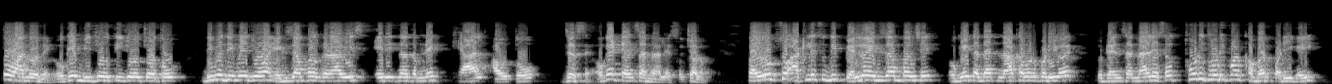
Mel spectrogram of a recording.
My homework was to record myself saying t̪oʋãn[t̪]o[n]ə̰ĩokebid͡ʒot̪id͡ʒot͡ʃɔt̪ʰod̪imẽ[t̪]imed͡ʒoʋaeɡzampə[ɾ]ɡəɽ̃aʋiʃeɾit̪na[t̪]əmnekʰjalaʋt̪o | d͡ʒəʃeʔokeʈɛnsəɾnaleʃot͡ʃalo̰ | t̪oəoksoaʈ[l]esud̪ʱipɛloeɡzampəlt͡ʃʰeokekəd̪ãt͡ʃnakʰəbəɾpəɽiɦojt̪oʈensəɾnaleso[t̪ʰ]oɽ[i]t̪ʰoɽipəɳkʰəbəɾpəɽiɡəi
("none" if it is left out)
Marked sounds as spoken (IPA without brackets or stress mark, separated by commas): d̪, n, d̪, l, t̪, l, t̪ʰ, i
